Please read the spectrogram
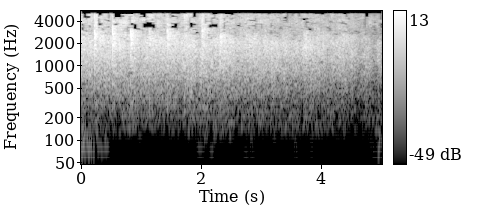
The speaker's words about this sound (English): Thank you, gentlemen. Let's give him a round of applause for that round.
